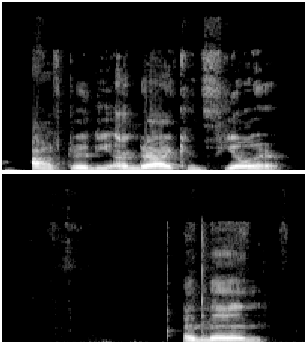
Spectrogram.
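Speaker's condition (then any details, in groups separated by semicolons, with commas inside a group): Cerebral palsy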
